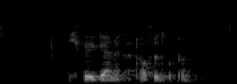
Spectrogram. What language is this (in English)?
German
